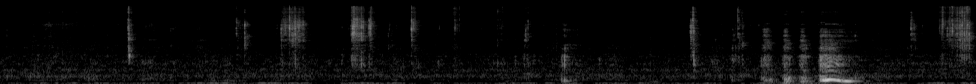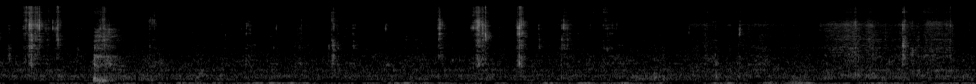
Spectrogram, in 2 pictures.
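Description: Close-up chewing and crunching of lettuce and food, with scattered wet mouth clicks. About eight seconds in comes a brief low falling hum, the loudest sound, and near the end a paper napkin rustles as it is rubbed over the fingers.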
